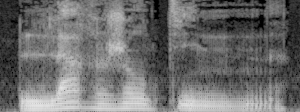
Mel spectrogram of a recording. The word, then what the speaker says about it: Argentine: Okay, so you've got this nasal here. En, l'argent, and then tin. Don't pronounce the final E. It just gives you the pronunciation of the N. In. L'Argentine.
